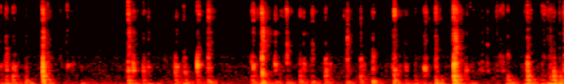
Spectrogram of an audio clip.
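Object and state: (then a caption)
Plastic laptop keyboard. Fingertips tap quickly on the dark grey plastic chiclet keys of a laptop keyboard, typing fast. Each keystroke is a short, dry, bright click with a soft low thump beneath it, landing in uneven bursts with brief pauses.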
